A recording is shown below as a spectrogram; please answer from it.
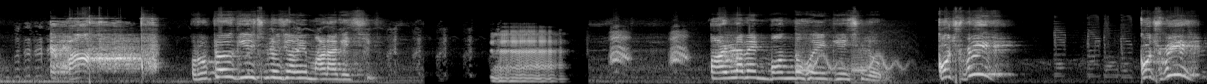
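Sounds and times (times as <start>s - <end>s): bleat: 0.2s - 0.6s.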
